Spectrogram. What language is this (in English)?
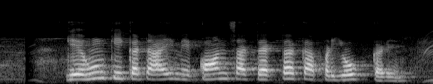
Magahi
